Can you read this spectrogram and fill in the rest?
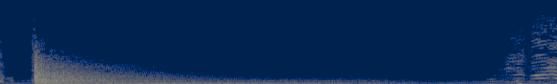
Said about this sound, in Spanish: ¿Eh? ¿Cómo se va a abrir sola la puerta?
